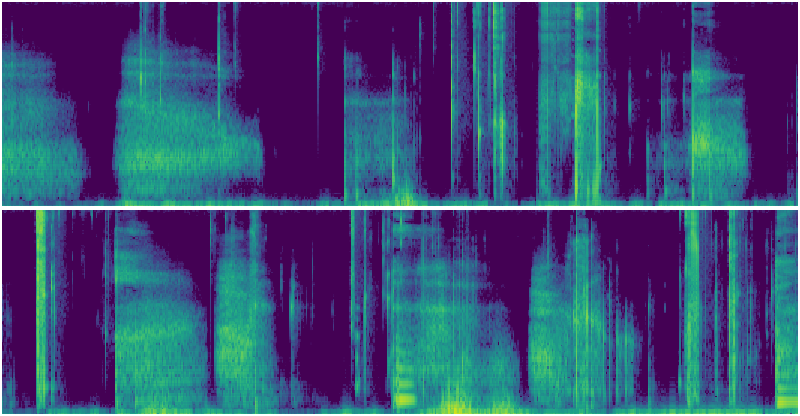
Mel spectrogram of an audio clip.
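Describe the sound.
One person chewing and biting into food, with many irregular crisp crunches spread across about ten seconds and breathy sighs between the bites.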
